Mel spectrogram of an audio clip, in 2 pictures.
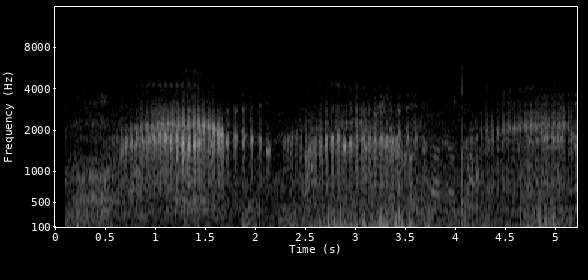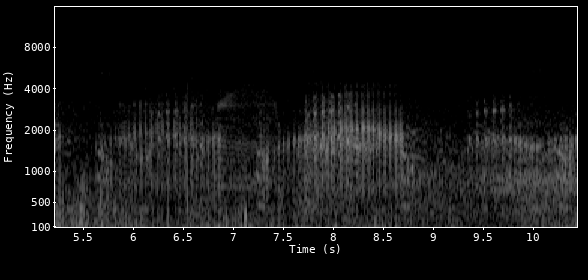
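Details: A chorus of frogs singing at the first pond at Malaya Danilovka gives rough, rattling croaks in overlapping bursts, each about a second long.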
